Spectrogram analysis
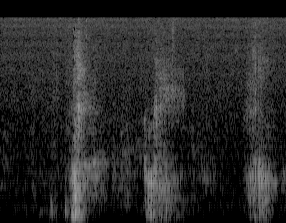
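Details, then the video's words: A Cardigan Welsh Corgi, addicted to tennis balls, gives three short grumbling growls about a second apart, an odd growling, purring bark made while handing over a tennis ball. "Bailey the cardigan corgi makes funny growling noises while"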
